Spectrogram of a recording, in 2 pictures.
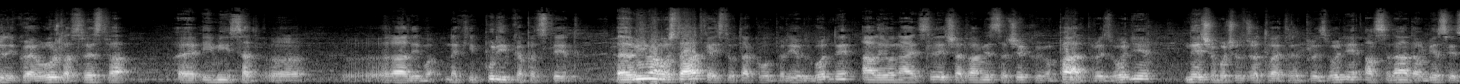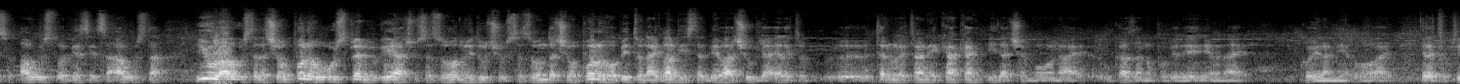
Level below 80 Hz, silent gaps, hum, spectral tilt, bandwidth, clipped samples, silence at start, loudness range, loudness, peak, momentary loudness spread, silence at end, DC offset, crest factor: -52 dBFS; none; none; -4.5 dB/octave; 14.5 kHz; under 0.1%; 0 s; 8 LU; -15 LUFS; 0 dBFS; 13 LU; 0 s; under 0.1%; 14 dB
